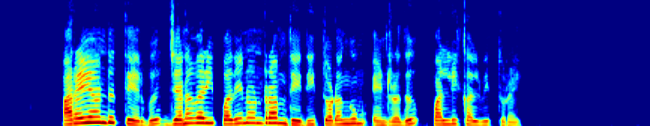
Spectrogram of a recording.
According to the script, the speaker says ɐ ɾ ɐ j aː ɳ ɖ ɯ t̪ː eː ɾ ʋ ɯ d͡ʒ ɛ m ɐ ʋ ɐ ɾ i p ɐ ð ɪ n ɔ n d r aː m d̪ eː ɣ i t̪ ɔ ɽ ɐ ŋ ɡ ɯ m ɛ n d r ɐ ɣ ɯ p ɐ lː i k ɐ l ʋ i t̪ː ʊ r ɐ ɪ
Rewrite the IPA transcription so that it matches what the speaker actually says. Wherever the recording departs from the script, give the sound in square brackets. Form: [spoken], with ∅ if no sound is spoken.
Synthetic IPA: ɐ ɾ ɐ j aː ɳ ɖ ɯ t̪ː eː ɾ ʋ ɯ d͡ʒ ɛ [n] ɐ ʋ ɐ ɾ i p ɐ ð ɪ n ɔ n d r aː m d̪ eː [ð] i t̪ ɔ ɽ ɐ ŋ ɡ ɯ m ɛ n d r ɐ [ð] ɯ p ɐ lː i k ɐ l ʋ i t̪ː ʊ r ɐ ɪ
